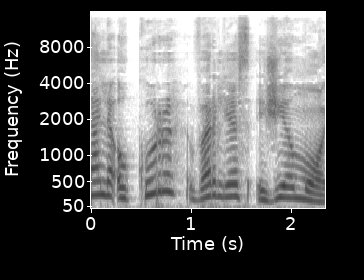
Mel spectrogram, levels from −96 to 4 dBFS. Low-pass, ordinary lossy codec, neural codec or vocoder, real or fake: 14.4 kHz; AAC, 48 kbps; none; real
